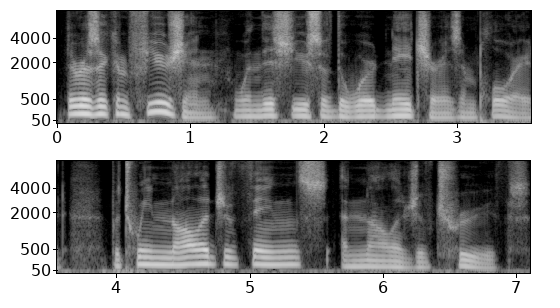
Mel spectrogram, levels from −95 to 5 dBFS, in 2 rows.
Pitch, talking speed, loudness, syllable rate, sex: 125 Hz, 175 wpm, -19 LUFS, 5.1 syllables/s, male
